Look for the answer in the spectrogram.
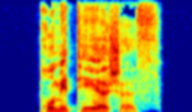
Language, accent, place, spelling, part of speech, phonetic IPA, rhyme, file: German, Germany, Berlin, prometheisches, adjective, [pʁomeˈteːɪʃəs], -eːɪʃəs, De-prometheisches.ogg
- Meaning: strong/mixed nominative/accusative neuter singular of prometheisch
